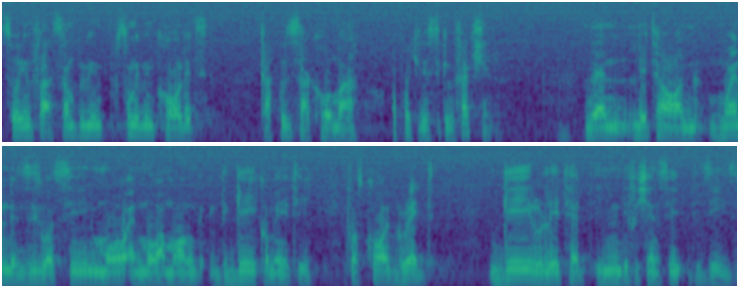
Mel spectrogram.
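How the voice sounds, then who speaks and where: Ghanaian-born man, halting explanations. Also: medium pitch, steady tone, mellow, lo-fi sound. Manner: measured, halting, with repeated words and fillers. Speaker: public health project director, guest. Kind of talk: explanatory interview answers.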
